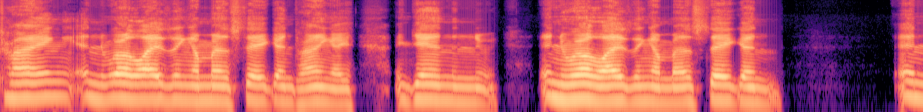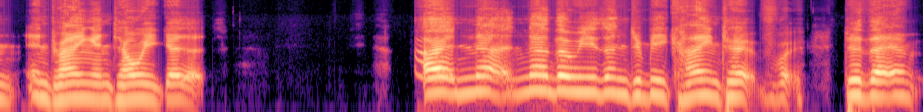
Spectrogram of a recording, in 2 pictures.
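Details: Real, self-reported speech impediment in an adult male, present for years and heard whenever he speaks; speech impediment with disfluency.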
